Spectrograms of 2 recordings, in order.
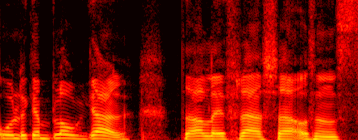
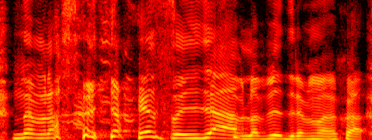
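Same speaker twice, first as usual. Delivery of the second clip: high burst of laughter, then words through it; laughing; 5 semitones higher than usual. Real, not acted. Telling Julia she is awful, laughing through it. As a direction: giggle through the self-blame.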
